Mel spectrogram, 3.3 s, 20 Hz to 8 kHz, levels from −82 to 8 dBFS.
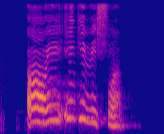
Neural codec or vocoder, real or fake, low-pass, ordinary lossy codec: none; real; 7.2 kHz; MP3, 48 kbps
